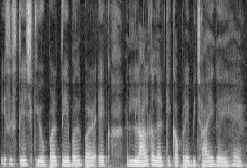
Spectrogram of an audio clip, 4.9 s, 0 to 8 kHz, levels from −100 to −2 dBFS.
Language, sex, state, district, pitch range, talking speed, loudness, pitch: Hindi, female, Arunachal Pradesh, Longding, 170-185 Hz, 170 wpm, -16 LUFS, 180 Hz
